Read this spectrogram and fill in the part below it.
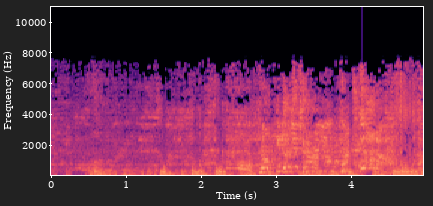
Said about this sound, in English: Yeah, huge cheer for that.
